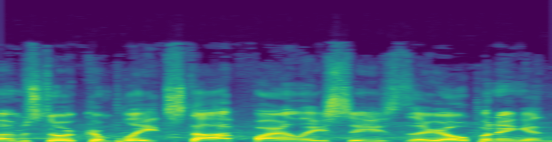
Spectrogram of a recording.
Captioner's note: pa announcement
